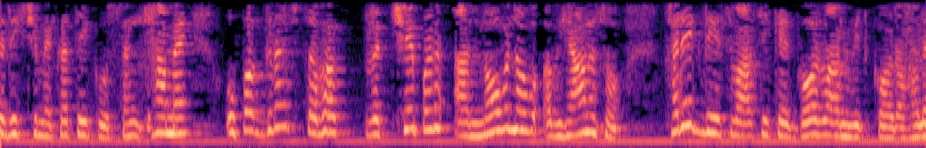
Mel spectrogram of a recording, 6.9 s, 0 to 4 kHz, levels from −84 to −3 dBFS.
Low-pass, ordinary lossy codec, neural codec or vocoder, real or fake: 3.6 kHz; MP3, 32 kbps; none; real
